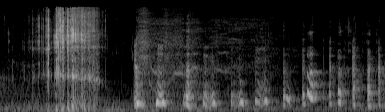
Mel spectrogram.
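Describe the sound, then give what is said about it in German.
People eating potato chips: one loud crackling bite, then a steady run of many rhythmic chewing crunches. “Richtig geil, dass wir nebenher Chips essen.”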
